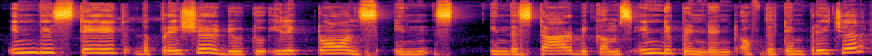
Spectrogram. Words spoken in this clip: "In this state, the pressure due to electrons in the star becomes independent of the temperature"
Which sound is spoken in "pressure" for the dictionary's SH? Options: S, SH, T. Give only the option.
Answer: SH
